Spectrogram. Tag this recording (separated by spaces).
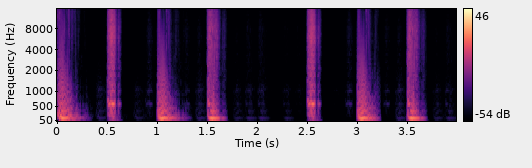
120-bpm beat computer electronic loop noise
